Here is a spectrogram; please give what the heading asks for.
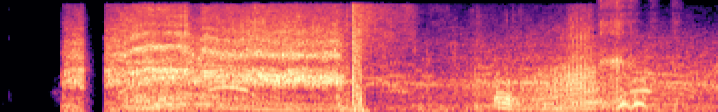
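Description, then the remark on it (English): Car tires screech loudly in a sustained skid for about two seconds as a car does street donuts with four or five people hanging out of it, then an engine drones on more quietly while people talk over it. “They were doing like clearly a donut street race thing of some sort, and there was sure.”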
